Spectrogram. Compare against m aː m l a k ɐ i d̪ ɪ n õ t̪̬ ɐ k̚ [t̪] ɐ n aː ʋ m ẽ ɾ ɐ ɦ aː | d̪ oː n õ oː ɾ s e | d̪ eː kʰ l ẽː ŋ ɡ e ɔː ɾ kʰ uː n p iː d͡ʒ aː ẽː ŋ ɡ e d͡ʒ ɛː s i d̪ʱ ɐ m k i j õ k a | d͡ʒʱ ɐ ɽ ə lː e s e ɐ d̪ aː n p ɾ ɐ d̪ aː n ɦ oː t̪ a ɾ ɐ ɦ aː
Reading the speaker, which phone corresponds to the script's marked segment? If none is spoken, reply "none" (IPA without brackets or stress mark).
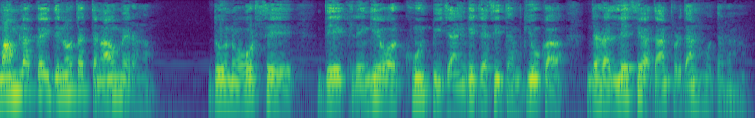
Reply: t̪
